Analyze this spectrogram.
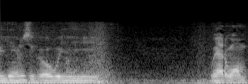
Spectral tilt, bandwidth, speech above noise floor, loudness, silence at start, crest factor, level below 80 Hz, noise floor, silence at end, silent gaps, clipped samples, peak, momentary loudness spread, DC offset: -7 dB/octave; 7.8 kHz; 25 dB; -14 LUFS; 0 s; 14 dB; -28 dBFS; -37 dBFS; 0 s; none; under 0.1%; 0 dBFS; 21 LU; under 0.1%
